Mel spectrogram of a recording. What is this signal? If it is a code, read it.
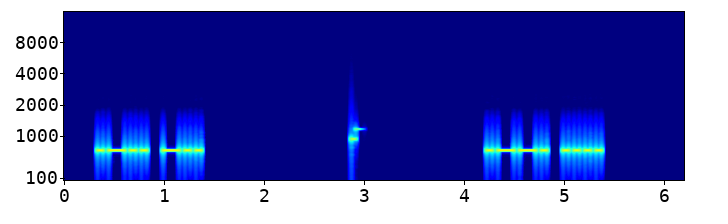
Morse code, heard as a keyed tone, about 22 wpm, 700 Hz. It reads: LD PH
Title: Top Two Letter Combinations in Words 22wpm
